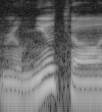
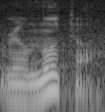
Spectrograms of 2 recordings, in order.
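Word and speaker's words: Realmuto: phillies catcher real muthal you hear some announcers pronounce it real muto and other announcers call it real muto i just call him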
